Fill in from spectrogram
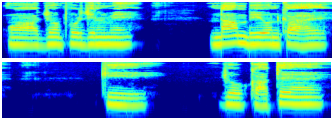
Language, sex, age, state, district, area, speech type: Hindi, male, 60+, Uttar Pradesh, Jaunpur, rural, spontaneous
